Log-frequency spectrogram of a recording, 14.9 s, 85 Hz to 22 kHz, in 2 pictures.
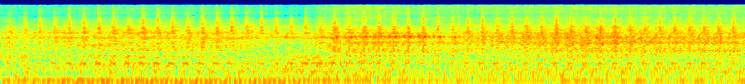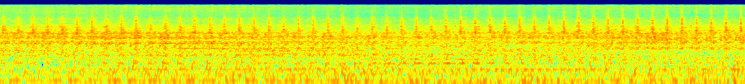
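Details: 1988 Ford F250 7.3L IDI diesel at idle: loud uneven knock over clatter; high-pressure fuel line leak, white/gray exhaust smoke, smoke from oil dipstick, oil in add zone; cause unconfirmed. Diesel engine knocking at idle.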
